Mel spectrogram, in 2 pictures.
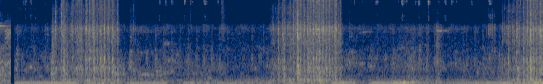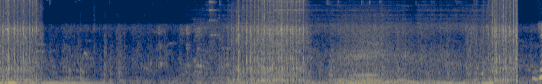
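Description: Sewing machine stitching the sleeve of a full-sleeved blouse, running in several bursts of a few seconds each with pauses between, moderately close, with a steady low hum and background noise throughout.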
